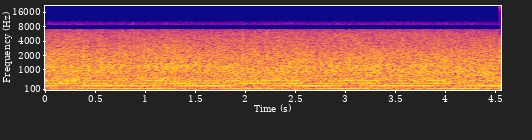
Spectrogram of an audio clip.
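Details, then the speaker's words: John Deere L120/LA140 riding mower after greasing the mower deck: steady, even engine drone with the deck spinning smoothly, no squeak or rhythmic chirp; much smoother than before. Normal deck operation. "alrighty that one is so much smoother"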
